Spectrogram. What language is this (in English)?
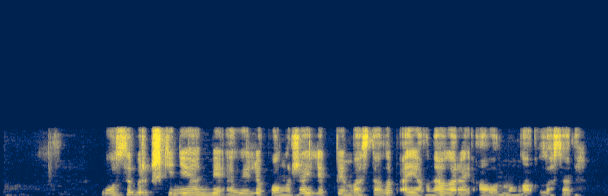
Kazakh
